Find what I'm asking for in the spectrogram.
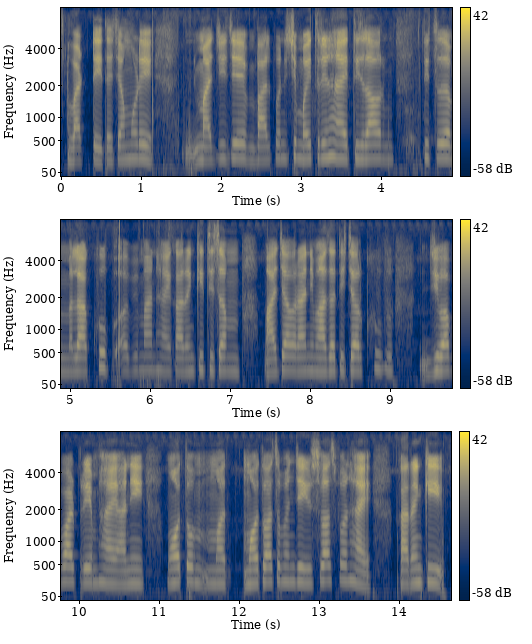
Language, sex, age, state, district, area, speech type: Marathi, female, 45-60, Maharashtra, Washim, rural, spontaneous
